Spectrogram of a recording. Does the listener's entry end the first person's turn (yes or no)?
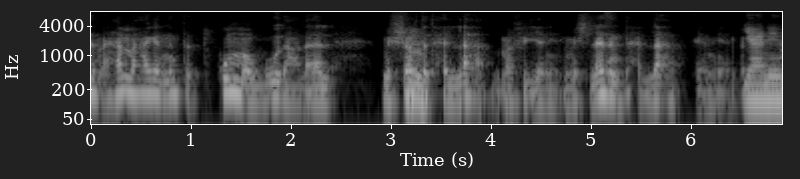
yes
